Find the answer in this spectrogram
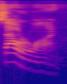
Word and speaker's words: Sourwine: Oh, okay, so it's pronounced sour wine.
